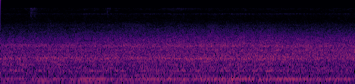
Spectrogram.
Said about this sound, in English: The train's coming.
